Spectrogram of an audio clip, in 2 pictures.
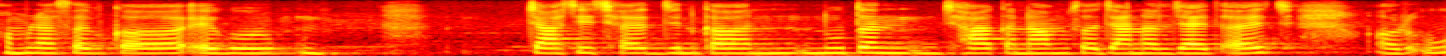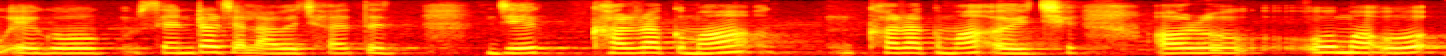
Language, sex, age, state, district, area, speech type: Maithili, female, 18-30, Bihar, Madhubani, rural, spontaneous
